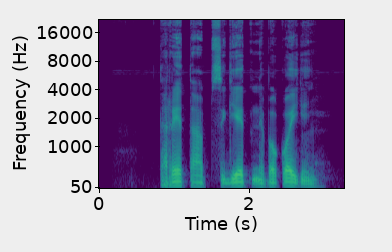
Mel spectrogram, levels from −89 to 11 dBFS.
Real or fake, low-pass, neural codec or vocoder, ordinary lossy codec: real; none; none; none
